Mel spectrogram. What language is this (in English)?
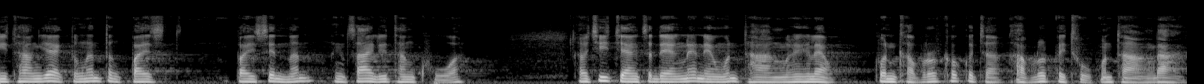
Thai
